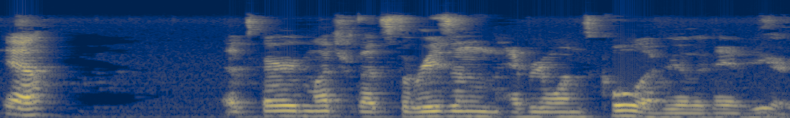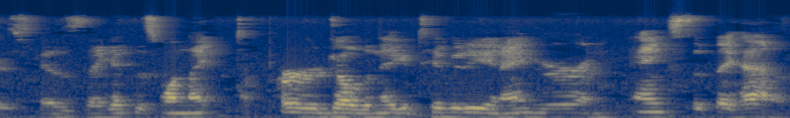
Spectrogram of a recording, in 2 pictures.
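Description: Young male podcast host, bright and forceful, casual rambling film talk, roomy dull lo-fi audio. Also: mid-range voice, little pitch movement, normal speed. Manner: rambling, speculative, frequent fillers and restarts.

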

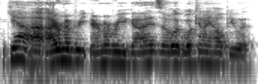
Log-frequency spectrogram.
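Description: A man voicing a soft-spoken male elf monastery clerk in a dreamy, far-off manner. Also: fairly high pitch, steady tone, fast, echoey room, close to an everyday voice. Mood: dreamy, helpful. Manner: dreamy, airy and far-off way of talking.

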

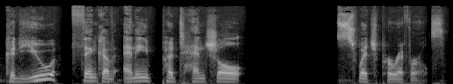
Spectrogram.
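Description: A man's voice: lowish voice, slow pace, no room sound. Rambling man saying "like" a lot. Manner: rambling, heavy use of "like", excitable. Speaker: podcast co-host. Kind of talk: casual chat about video games.

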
